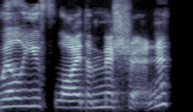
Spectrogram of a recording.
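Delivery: slow voice through gritted teeth. Retelling a scene, playing Jellicoe speaking to Riker, through gritted teeth. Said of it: "through gritted teeth".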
